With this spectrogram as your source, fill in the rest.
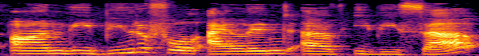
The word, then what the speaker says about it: Ibiza: It takes place on the beautiful island of Ibiza, or Ibiza, if you want to be super appropriate in Espanol with your pronunciation.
